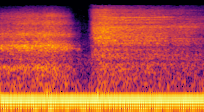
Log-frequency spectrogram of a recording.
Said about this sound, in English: Sorry, I was thinking. I'm breathing.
